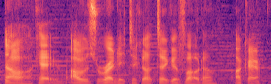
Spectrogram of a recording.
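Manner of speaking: ordinary talk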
